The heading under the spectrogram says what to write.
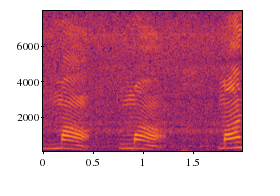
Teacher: ठीक है, अब एक और देखिए, माँ। माँ, माँ जब आप बोलेंगे तो इसमें नासिका का भी उपयोग करते हैं और आपके ओंठ भी टकराते हैं। इस वजह से माँ का जो उच्चारण स्थान है वो है ओष्ठ प्लस नासिका।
